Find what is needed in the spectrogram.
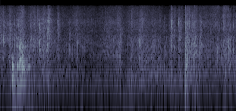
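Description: Handling noise from small objects being moved about: light rustling with a sharp click near the start and a few quick clicks shortly before the end.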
